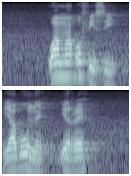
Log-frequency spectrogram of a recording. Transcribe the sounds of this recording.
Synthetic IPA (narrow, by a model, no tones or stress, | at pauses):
k̬wamaʔofisi | jaβunɛirɛ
